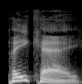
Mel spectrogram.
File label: "piqué" texas drawl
